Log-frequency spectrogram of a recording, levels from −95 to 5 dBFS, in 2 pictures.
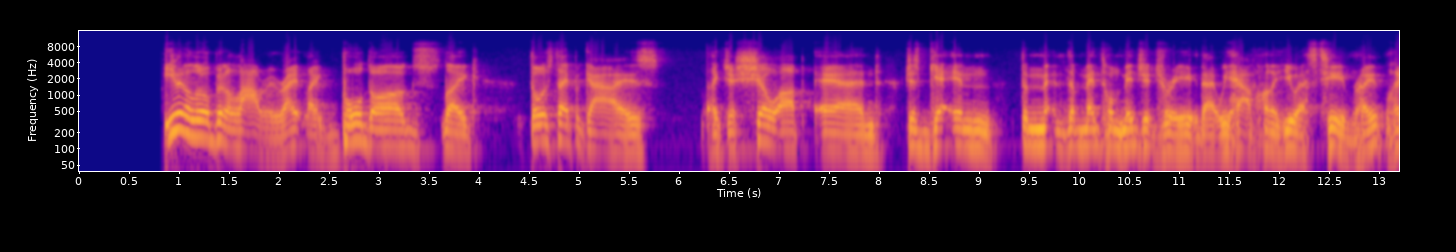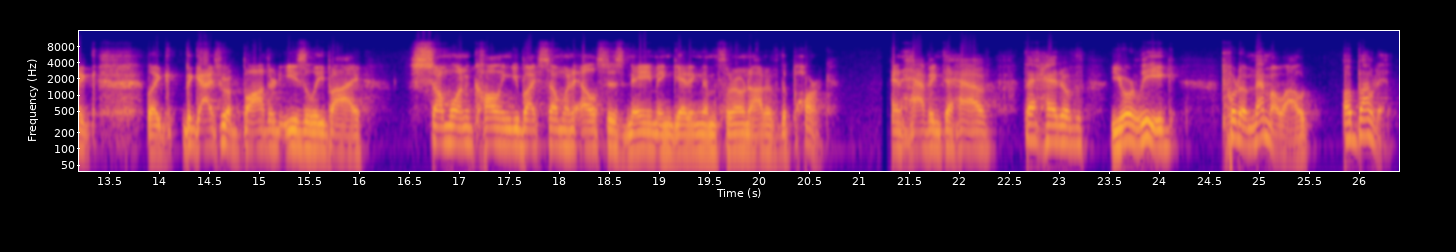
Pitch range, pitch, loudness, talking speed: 95-120 Hz, 110 Hz, -19 LUFS, 165 wpm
